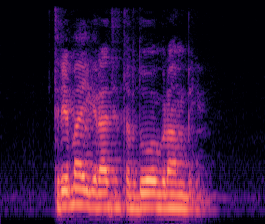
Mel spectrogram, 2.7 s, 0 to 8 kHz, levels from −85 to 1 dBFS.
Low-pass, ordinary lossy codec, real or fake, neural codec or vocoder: 7.2 kHz; none; fake; codec, 16 kHz in and 24 kHz out, 1 kbps, XY-Tokenizer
